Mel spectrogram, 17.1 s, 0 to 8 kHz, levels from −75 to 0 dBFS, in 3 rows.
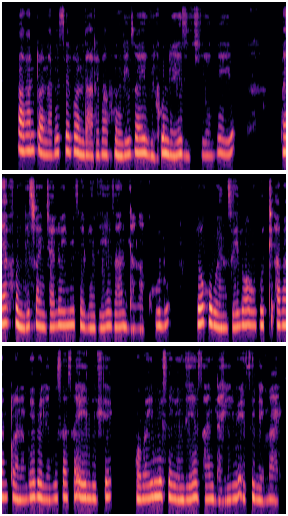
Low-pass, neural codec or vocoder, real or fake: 7.2 kHz; none; real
